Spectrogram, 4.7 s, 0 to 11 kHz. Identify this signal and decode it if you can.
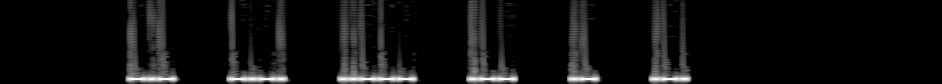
Morse code, heard as a keyed tone, about 52 wpm, spaced as for 23 wpm, 700 Hz. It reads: KC2WAR
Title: USA Call Signs - 4x Character Spacing - 50wpm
